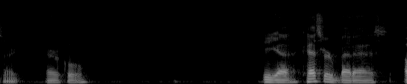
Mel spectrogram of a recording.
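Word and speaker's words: caracal: I don't know how to pronounce that. Caracle.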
